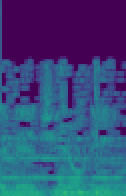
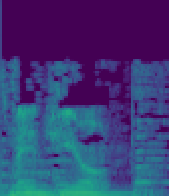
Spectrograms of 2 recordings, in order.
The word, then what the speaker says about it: Mangione: This is the 70th birthday for Chuck Mangione. Some people say Mangione, but the correct Italian pronunciation, Roberta, correct me if I'm wrong, is Mangione.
